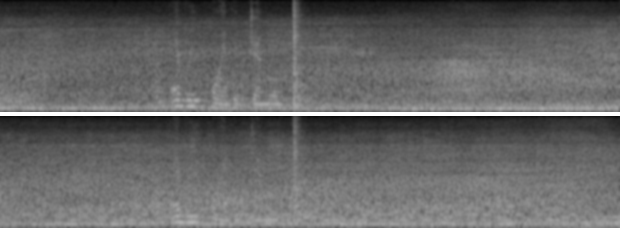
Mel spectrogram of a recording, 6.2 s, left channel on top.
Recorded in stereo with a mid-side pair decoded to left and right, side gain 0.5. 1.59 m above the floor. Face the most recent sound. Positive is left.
turn(degrees=45)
